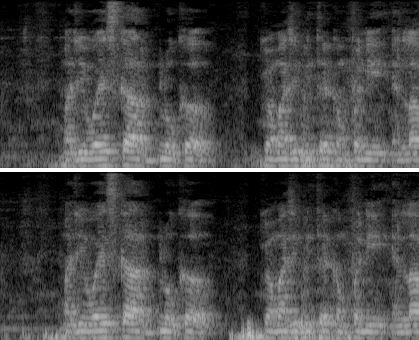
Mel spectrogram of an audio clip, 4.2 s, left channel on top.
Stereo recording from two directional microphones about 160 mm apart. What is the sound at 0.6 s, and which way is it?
Speech, centre (ahead or behind).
